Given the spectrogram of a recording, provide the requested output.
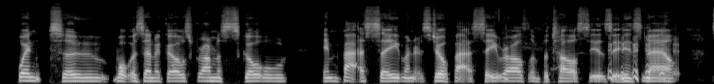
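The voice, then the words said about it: London accent. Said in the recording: “as my accent would indicate, I'm very, very much London born and bred”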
